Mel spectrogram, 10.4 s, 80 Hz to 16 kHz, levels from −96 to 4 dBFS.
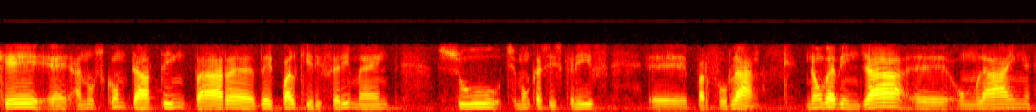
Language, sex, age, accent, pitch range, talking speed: Italian, male, 40-59, native, 110-125 Hz, 120 wpm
